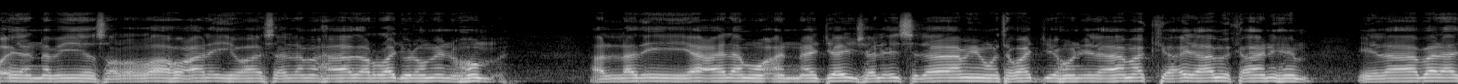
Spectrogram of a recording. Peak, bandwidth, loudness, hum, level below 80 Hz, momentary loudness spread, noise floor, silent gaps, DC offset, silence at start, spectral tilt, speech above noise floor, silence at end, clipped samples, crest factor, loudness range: -2 dBFS; 12 kHz; -16 LUFS; none; -48 dBFS; 5 LU; -47 dBFS; none; under 0.1%; 0 s; -7.5 dB/octave; 32 dB; 0 s; under 0.1%; 14 dB; 2 LU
